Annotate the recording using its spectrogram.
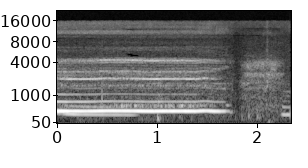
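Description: A worship singer holding one long, steady sung note, the end of a sung line, which stops shortly before the end; a second, lower voice holds a note under it for the first part.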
